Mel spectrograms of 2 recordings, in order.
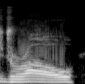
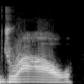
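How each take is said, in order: First: The vowel rhymes with go. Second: The vowel rhymes with cow. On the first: "it's Dro" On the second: "They're not cows"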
